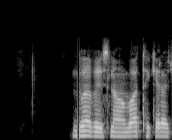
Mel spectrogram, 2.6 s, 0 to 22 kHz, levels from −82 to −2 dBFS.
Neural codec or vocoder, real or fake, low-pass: none; real; 7.2 kHz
